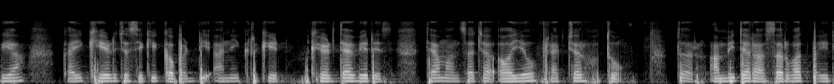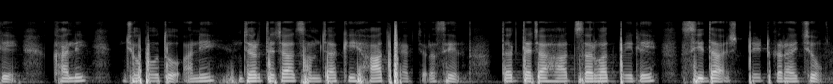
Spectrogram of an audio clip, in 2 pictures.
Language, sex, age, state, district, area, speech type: Marathi, male, 18-30, Maharashtra, Gondia, rural, spontaneous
